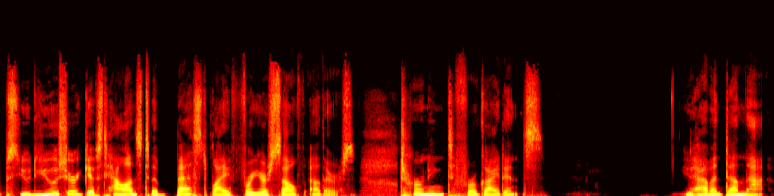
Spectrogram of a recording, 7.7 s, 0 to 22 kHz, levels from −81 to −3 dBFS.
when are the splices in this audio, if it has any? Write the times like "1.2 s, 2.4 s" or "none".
1.0 s, 1.5 s, 2.1 s, 3.1 s, 4.0 s, 4.5 s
